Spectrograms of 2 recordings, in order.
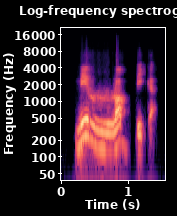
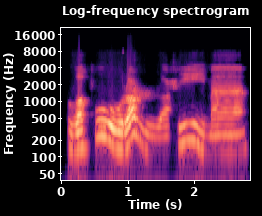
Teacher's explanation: নুনটা লেখার সময় আসবে কিন্তু পড়ার সময় আর আসবে না তখন মিমটা সরাসরি রকে ধরবে মির রব্বিকা নুনটা যেহেতু র এর সাথে যুক্ত হয়ে গেছে তখন র আমরা দুইবার উচ্চারণ করব। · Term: ইদগাম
